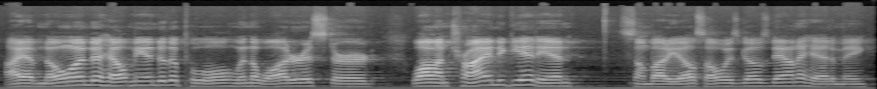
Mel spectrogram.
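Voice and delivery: low, glum, droning donkey impression; Eeyore. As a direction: imitate a hopeless, self-pitying donkey. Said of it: "in Eeyore's voice".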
